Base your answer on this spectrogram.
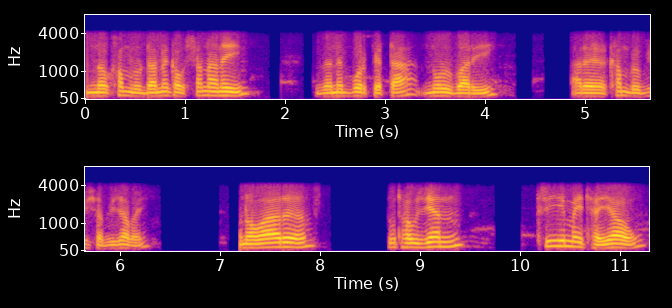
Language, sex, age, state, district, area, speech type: Bodo, male, 60+, Assam, Baksa, urban, conversation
